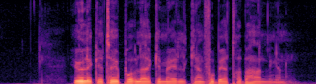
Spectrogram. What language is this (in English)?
Swedish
